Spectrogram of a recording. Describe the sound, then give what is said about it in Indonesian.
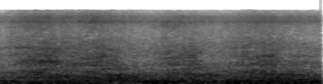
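Motorcycle engines rumble steadily along a roadside, a continuous loud drone of passing traffic with no pauses and no voices. “ya dari tadi ada suara-suara motor ya ini di, di pinggir jalan pinggir jalan”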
